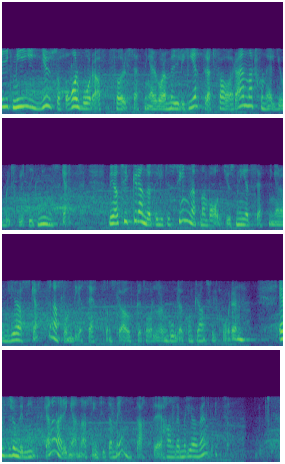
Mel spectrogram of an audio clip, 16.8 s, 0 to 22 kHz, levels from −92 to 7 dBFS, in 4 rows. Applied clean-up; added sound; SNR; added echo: none; Crowd; 16 dB; none.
